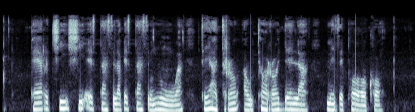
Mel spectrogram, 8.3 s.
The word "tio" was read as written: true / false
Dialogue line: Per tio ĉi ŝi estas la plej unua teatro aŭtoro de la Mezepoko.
false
